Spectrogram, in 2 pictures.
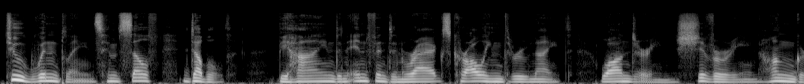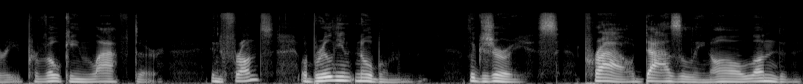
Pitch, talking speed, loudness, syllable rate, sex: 130 Hz, 95 wpm, -20 LUFS, 3.6 syllables/s, male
